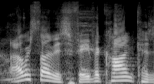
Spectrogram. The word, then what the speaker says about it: favicon: So I always thought it was Favicon because it's like when you favorite it, Yeah, it's your favorite icon. It's definitely like favorite icon, and then fave but short.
